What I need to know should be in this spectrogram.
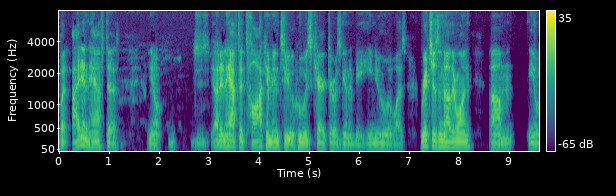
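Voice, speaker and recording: Male interview guest, writer-director type. Lowish pitch, casual, thinks aloud with some hesitancy. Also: a bit bright.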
